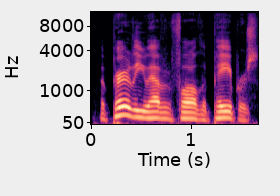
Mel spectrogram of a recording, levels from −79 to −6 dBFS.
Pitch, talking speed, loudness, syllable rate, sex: 140 Hz, 215 wpm, -16 LUFS, 8.7 syllables/s, male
